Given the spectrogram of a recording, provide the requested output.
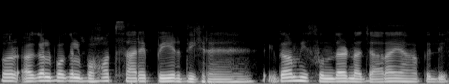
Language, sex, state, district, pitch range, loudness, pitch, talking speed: Hindi, male, Bihar, Begusarai, 130-160 Hz, -17 LUFS, 140 Hz, 240 wpm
